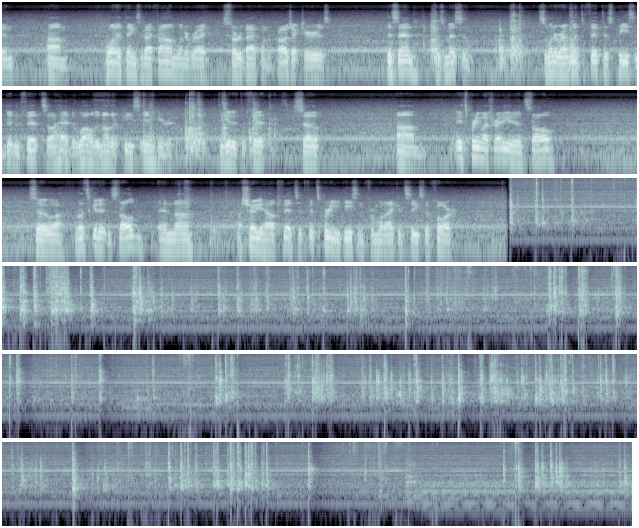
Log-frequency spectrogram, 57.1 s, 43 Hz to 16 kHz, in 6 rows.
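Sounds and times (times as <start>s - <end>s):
metallic clanks and knocks: 26.7s - 41.7s, 42.3s - 54.2s, 55.1s - 57.0s
steady hum: 26.7s - 57.0s.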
